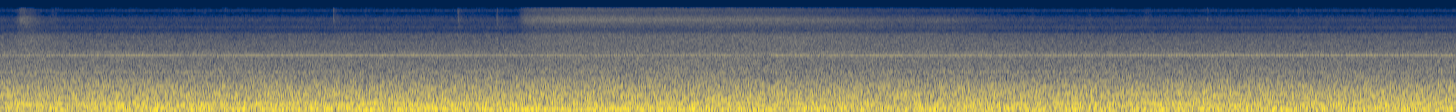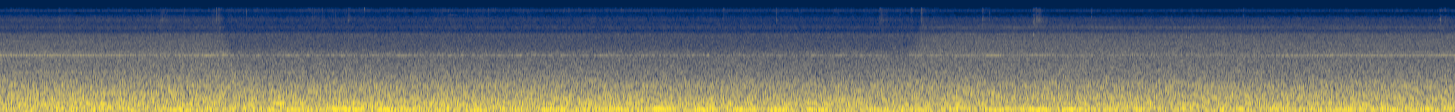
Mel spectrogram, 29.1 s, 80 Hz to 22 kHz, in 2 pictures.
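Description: W7-series Shinkansen train standing at the platform, its on-board equipment and air conditioning giving a steady hum with a low tone. A soft high hiss joins in about five seconds in and stops about five seconds later.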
